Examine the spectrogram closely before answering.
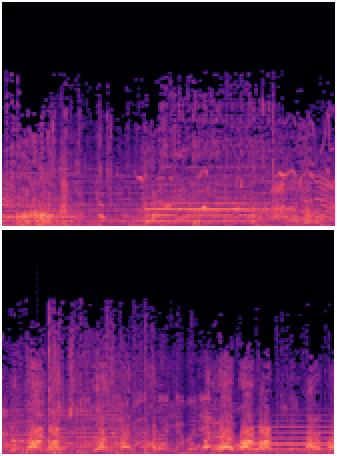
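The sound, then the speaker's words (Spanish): A pack of hunting dogs accompanying a hunt barks and yelps in many overlapping, excited bursts, with human voices mixed into the din. “Una jauría de perros acompaña a la batida.”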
